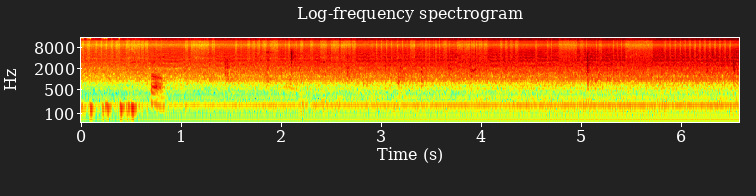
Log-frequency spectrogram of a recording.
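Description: Low steady electrical mains hum from the microphone and sound system, over faint room noise, with a brief faint voice sound under a second in.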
